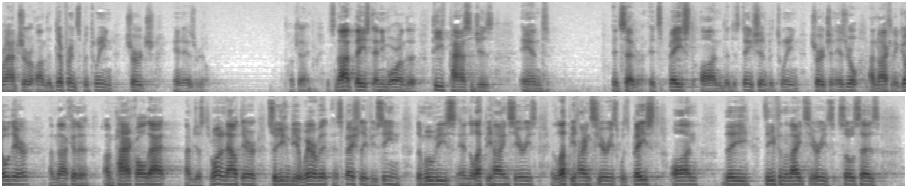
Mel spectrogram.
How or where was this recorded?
large echoing room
